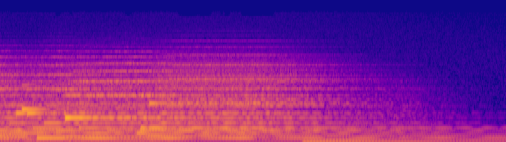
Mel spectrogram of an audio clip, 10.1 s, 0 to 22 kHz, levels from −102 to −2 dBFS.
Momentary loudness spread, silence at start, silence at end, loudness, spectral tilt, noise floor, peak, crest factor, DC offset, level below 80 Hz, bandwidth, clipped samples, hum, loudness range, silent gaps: 24 LU; 0 s; 0 s; -31 LUFS; -8 dB/octave; -53 dBFS; -14 dBFS; 18 dB; under 0.1%; -48 dBFS; 7 kHz; under 0.1%; none; 18 LU; none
